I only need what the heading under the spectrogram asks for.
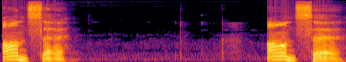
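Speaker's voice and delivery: आंसर in a British accent, no r; British English answer. Shown as a demonstration. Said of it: "British में".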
